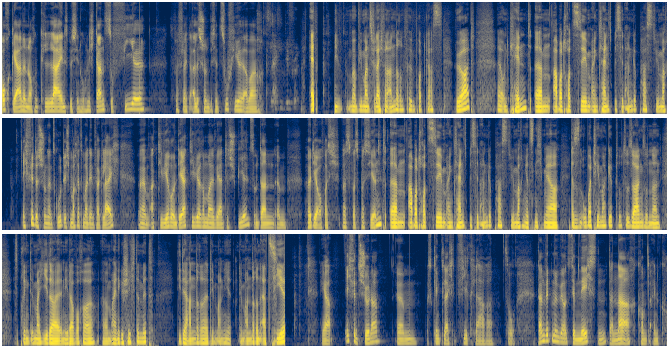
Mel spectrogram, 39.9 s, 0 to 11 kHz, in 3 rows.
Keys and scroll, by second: 4.9 space, 13.0 space, 20.5 space, 32.0 space.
